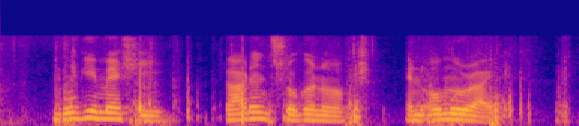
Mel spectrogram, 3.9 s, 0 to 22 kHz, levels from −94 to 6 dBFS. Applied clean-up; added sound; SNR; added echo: neural mask model RNNoise.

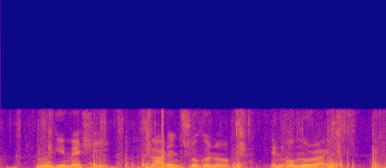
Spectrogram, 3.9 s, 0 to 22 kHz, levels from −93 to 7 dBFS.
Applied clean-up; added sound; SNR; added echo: none; Walk, footsteps; 5 dB; none.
